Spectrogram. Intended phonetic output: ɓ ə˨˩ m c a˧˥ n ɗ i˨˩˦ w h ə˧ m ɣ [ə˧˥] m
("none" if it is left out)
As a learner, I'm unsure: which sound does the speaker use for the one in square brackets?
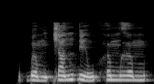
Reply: ə˧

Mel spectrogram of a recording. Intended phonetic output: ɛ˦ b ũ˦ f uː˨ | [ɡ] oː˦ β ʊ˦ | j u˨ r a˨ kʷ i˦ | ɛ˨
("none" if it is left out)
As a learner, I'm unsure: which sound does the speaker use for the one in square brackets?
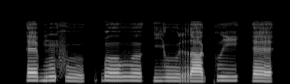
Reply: ɓ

